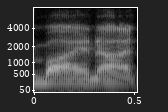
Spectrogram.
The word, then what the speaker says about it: Minot: ever had with Strange Days, we were in Minot at Originals Bars, which they just called O's, up in Minot.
